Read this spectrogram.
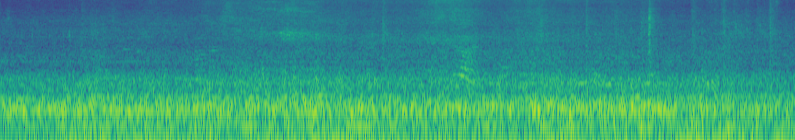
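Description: Tree branches scrape against the bus windows.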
